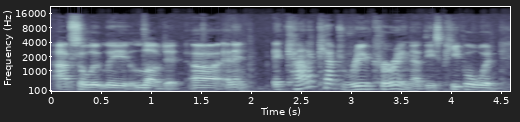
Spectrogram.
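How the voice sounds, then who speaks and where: A young Canadian man with a Canadian accent giving a casual stage talk, halting with fillers and restarts. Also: mid-range voice, expressive, a little hiss or hum. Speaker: speaker. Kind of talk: public talk.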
